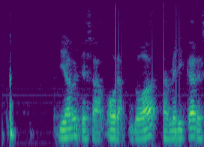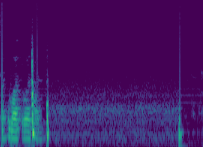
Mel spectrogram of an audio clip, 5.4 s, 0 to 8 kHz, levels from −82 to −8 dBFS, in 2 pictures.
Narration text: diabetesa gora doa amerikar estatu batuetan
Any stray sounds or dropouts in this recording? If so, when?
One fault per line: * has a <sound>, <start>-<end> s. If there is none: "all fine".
all fine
